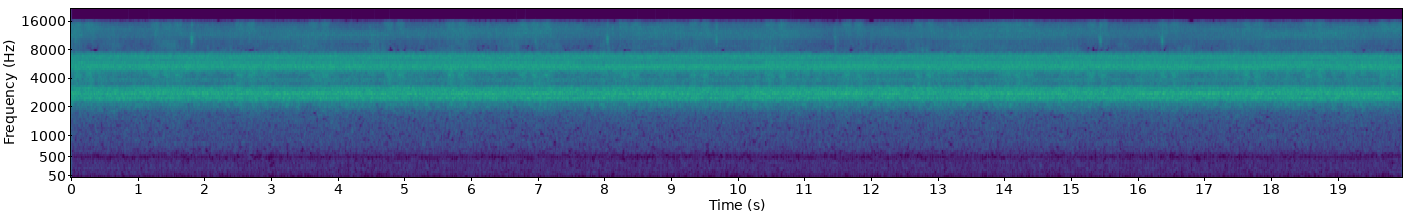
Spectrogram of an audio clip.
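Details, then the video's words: Crickets chirr nonstop in a thick high chorus, several layered shrill tones steady in loudness from start to finish, with only insect sound throughout. "Cricket Sounds"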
